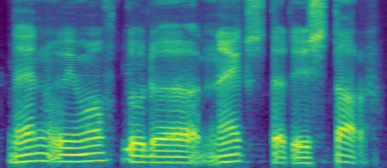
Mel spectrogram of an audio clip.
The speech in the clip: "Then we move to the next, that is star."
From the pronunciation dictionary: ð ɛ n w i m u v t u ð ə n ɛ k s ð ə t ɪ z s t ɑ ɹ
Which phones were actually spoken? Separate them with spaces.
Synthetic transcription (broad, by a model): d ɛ n w i m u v t u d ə n ɛ k s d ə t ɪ s t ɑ ɹ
